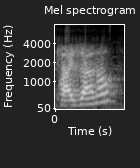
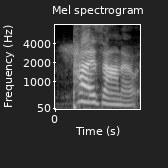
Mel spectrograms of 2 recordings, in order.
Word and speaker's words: Pisano: is it piss Tina pisano no that was pretty good but most people pronounce it paganel Paisano is that a lot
